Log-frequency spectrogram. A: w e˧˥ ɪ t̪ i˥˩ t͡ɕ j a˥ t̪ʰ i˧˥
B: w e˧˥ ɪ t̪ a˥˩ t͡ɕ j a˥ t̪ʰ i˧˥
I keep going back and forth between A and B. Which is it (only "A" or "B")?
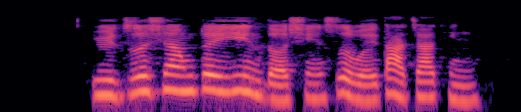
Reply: B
